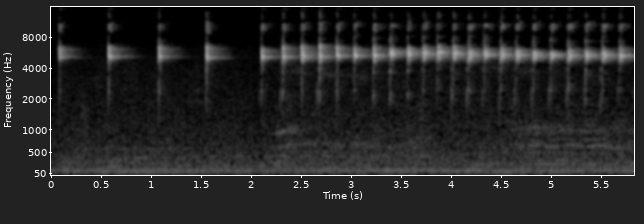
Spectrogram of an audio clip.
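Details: Lovebird ngetik leading into ngekek, for prompting lazy birds: a few widely spaced sharp ticks, then a quick, accelerating run of clicks that becomes a steady rapid series.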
